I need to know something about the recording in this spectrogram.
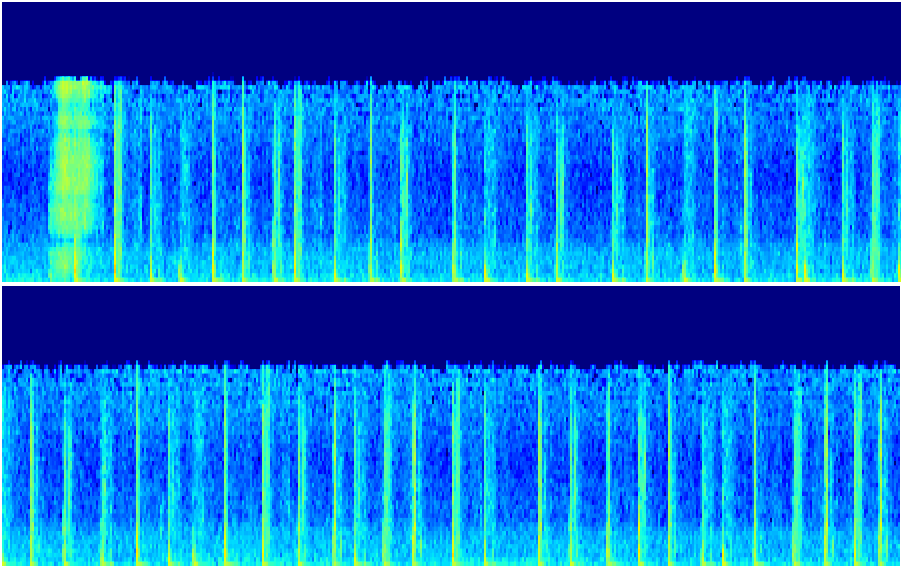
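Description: Footsteps thud on hard ground in a quick, steady rhythm.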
